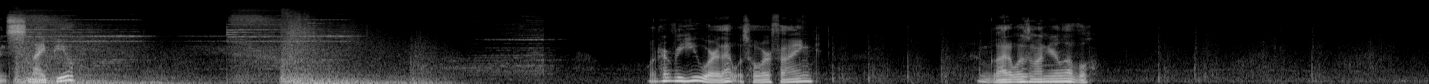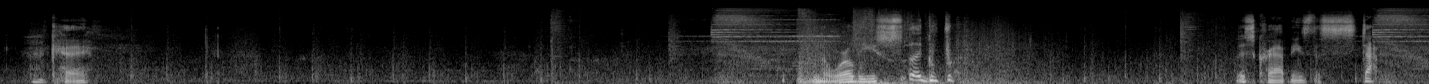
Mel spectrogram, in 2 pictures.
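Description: A magic bolt whooshes and bursts with a bright, ringing hiss.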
